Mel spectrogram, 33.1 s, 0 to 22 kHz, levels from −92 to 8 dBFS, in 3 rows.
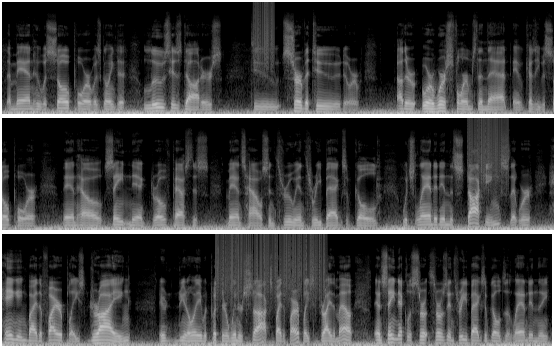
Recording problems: crackling; noticeable; at 5 s, at 20 s and from 26 to 29 s; 15 dB below the speech
low rumble; faint; throughout; 25 dB below the speech

